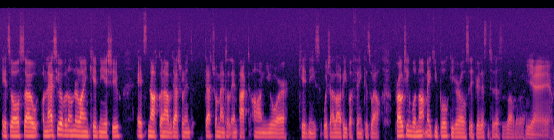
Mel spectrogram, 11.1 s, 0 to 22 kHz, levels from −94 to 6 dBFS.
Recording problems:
hiss; faint; throughout; 20 dB below the speech

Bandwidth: 17 kHz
